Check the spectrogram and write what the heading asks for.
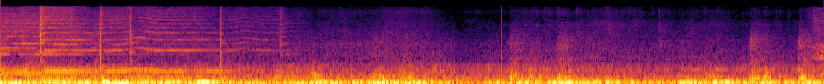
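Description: Background electronic music whose melody drops out about a second and a half in, leaving the low, steady rumble of a train running.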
